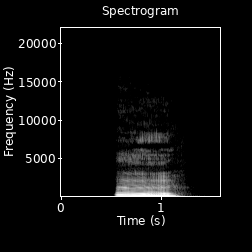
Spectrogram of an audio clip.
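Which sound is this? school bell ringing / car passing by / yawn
yawn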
